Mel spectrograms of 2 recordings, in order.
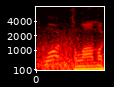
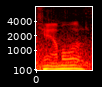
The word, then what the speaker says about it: Kamala: Kalama cunt Harris. Kalamala. Kamala.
